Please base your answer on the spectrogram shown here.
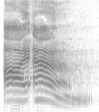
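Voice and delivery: "I am", lifted and ringing; solemn divine claim. Acted. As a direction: proclaim it as God would.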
